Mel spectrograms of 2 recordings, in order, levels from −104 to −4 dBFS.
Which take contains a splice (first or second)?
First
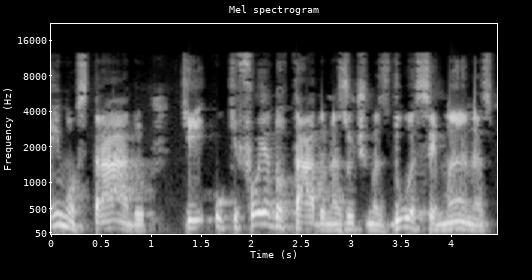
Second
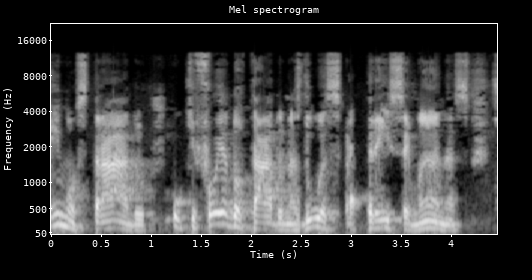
second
